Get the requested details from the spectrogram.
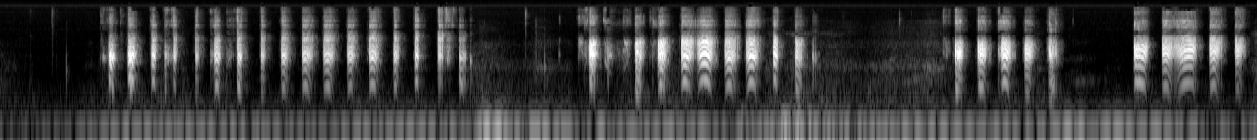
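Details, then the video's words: Dolphin chatter likened to laughter, made of long trains of quick, buzzy pulses that run for nearly two seconds at a time. The trains break off, then resume in shorter bursts, with a faint low rumble in one gap. "Dolphin sounds for stress relief"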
